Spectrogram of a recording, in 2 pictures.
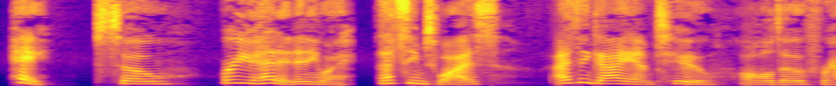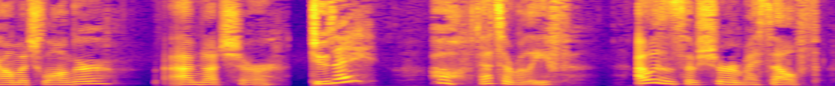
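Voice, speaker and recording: Game companion role: actress as young American woman, sardonic and friendly, conversational, mid-pitched, close dry studio sound. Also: no echo, natural voice. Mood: curious, relieved. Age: young adult. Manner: sardonic, playful, casual. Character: wry, friendly young woman scribe in a wasteland. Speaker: video game companion character. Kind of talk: scripted game dialogue, conversational.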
